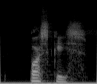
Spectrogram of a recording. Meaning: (adjective) Basque; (proper noun) Basque (language)
- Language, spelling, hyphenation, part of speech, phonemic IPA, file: Dutch, Baskisch, Bas‧kisch, adjective / proper noun, /ˈbɑs.kis/, Nl-Baskisch.ogg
